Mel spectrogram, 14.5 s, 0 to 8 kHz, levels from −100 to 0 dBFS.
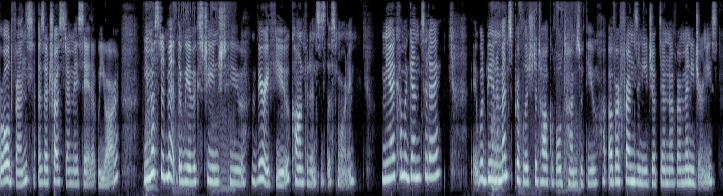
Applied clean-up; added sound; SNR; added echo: none; Fart; 20 dB; none.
